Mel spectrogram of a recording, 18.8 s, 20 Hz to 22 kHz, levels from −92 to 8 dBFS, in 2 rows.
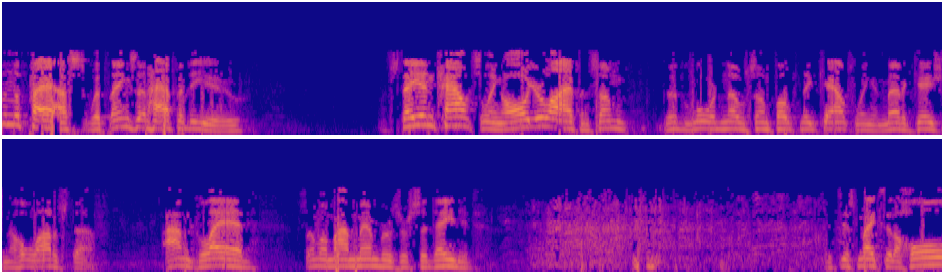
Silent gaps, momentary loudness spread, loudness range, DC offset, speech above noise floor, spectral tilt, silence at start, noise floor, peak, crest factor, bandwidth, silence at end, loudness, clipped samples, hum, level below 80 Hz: none; 23 LU; 11 LU; under 0.1%; 56 dB; -2.5 dB/octave; 0 s; -84 dBFS; -8 dBFS; 22 dB; 5.8 kHz; 0 s; -28 LUFS; under 0.1%; none; -56 dBFS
